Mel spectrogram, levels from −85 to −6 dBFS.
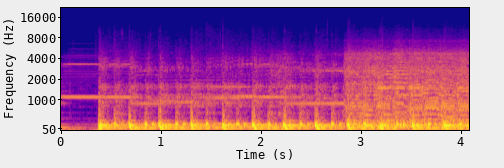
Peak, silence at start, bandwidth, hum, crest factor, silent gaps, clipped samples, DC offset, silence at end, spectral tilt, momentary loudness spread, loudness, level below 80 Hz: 0 dBFS; 0 s; 7 kHz; none; 12 dB; none; 0.2%; under 0.1%; 0 s; -8.5 dB/octave; 3 LU; -14 LUFS; -20 dBFS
